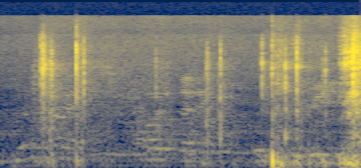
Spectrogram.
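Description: Faint, irregular clicks and crinkles of a paper banknote being handled close to a handheld microphone, with a low thump near the end.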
